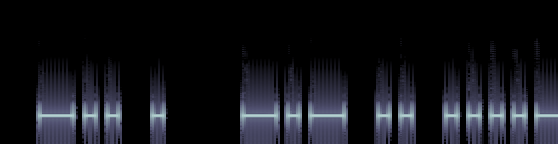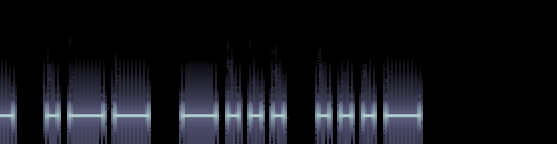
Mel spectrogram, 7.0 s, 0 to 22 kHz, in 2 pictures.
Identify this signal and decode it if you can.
Morse code, heard as a keyed tone, about 17 wpm, 700 Hz. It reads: DE KI4WBV
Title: USA Callsign DE Callsign - 6 Characters - 17wpm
